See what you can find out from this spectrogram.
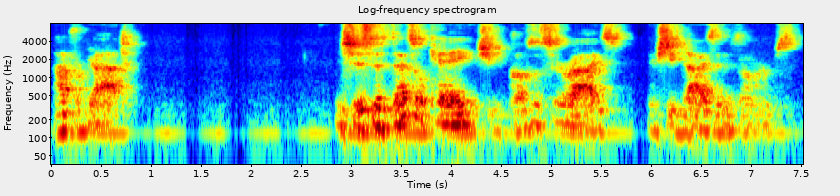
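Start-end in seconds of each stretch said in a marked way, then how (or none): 0.1-0.7 ashamed whisper. Retold or imitated. 3.4-7.4 low soft dying breath; hushed, barely there, fading out; fading whisper. Retold or imitated. Child dying.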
